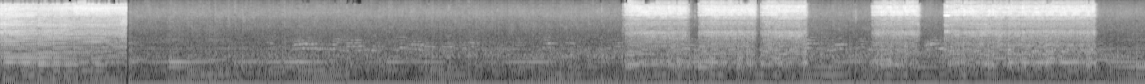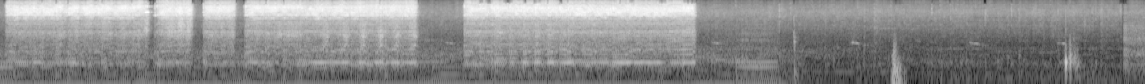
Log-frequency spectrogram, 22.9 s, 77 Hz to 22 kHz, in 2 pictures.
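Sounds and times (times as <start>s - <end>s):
grinding steel: 0.0s - 1.3s, 6.2s - 19.3s.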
